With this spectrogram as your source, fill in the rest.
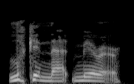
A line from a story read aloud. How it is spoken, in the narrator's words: he laughed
